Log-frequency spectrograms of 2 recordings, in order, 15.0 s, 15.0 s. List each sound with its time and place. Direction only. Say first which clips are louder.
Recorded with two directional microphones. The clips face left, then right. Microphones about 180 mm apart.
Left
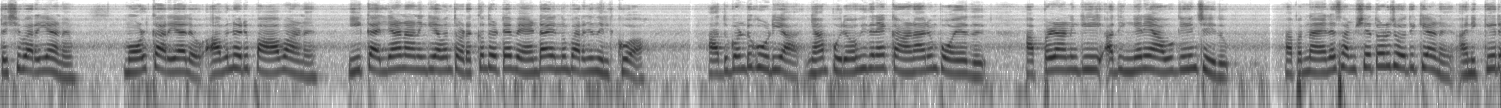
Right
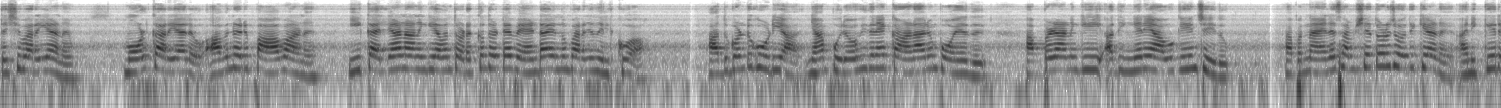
0.0 s a woman's voice: left 7 dB; 30° left (ahead or behind)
